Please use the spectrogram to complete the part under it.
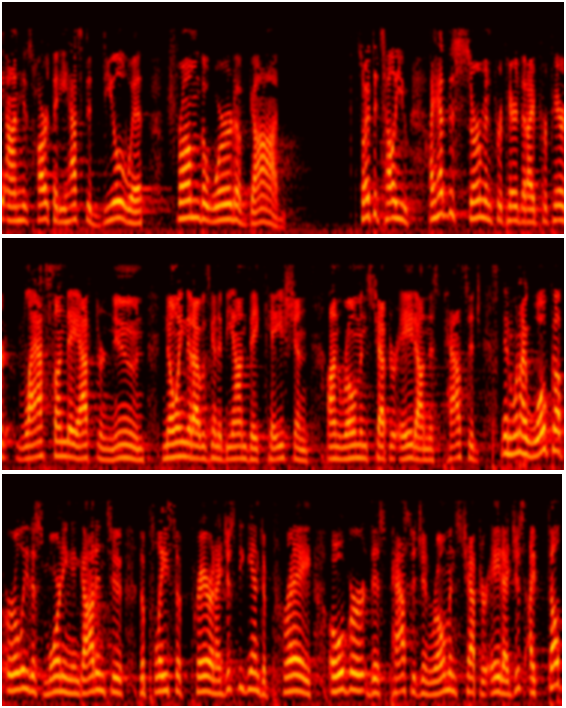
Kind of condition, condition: setting, large echoing room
